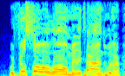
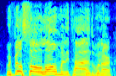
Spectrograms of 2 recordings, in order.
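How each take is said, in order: Both takes have the same delivery.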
